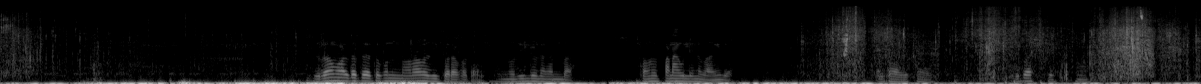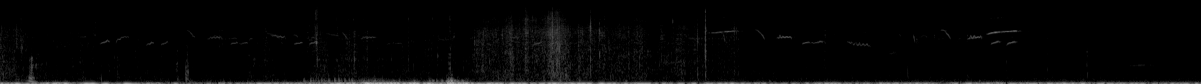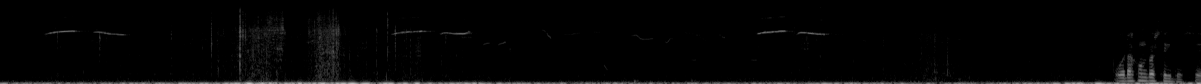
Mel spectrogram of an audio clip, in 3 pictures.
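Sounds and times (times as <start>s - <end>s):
rustling: 0.0s - 3.3s, 7.9s - 13.5s, 14.2s - 19.6s, 25.7s - 28.6s, 32.5s - 34.2s
small birds chirping: 0.0s - 36.0s.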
